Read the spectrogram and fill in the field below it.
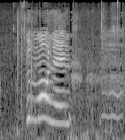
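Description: A small dog whines in short high yelps.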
